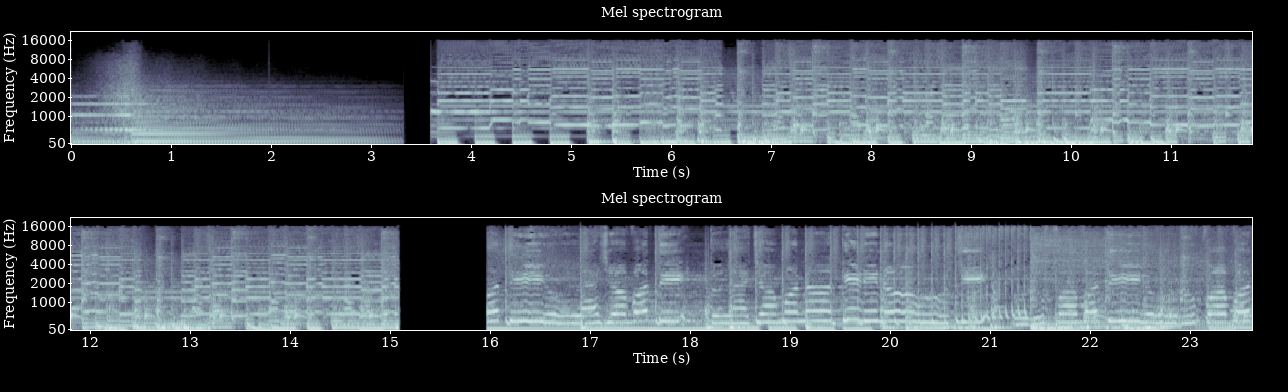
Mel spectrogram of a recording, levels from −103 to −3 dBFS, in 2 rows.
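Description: There's one clear problem here: an audio dropout to silence from 15.08 to 15.97 s, so roughly 0.88 s simply vanishes. The sound cuts off mid-flow and then picks up again, and the gap is dead digital silence with no room tone underneath, not just a quiet patch. That points to the input being lost while the recorder kept writing silence, likely from a device or link briefly dropping out or a stray mute. Whatever happened in that window isn't recoverable.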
